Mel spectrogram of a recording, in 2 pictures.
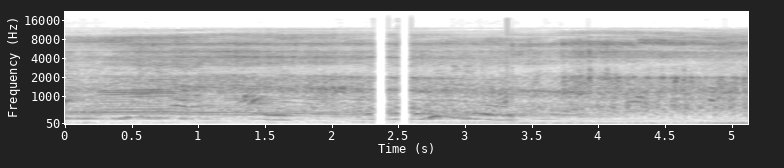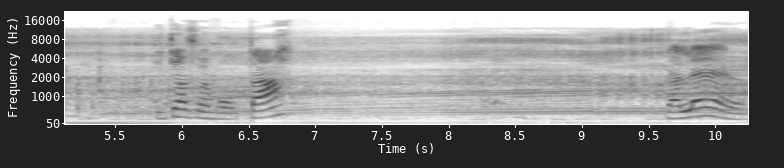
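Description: A motorbike engine hums steadily and changes pitch as it revs.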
